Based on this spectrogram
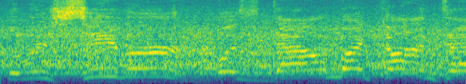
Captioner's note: booing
